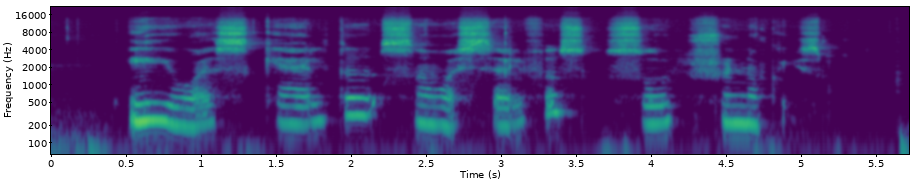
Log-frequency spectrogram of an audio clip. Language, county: Lithuanian, Alytus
